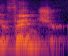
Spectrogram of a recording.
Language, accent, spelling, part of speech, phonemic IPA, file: English, US, avenger, noun, /əˈvɛndʒə(ɹ)/, En-us-avenger.ogg
- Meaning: 1. One who avenges or vindicates 2. One who takes vengeance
